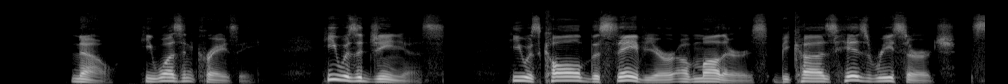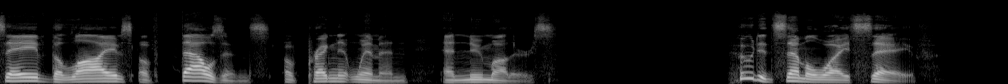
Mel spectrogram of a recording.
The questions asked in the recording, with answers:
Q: Who did Semmelweis save?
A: Semmelweis saved thousands of pregnant women and new mothers.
